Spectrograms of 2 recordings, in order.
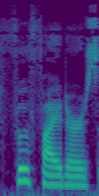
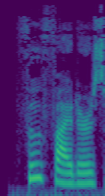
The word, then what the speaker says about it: Foo Fighters: of host Nate baratza Foo Fighters were the musical guest during his 2003 episode during which Dave gr pranked Walkin into speaking with the emphasis on Fighters instead of Foo clips of the introduction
